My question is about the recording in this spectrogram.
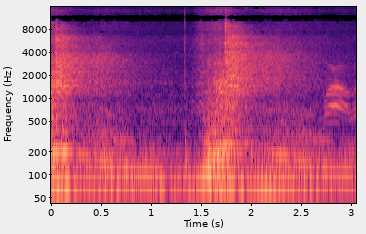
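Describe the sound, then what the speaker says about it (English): A 2020 Corvette C8 2LT convertible is revved a couple of times up close, its deep engine rumble swelling briefly over a low idle. "let's give it a couple revs"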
